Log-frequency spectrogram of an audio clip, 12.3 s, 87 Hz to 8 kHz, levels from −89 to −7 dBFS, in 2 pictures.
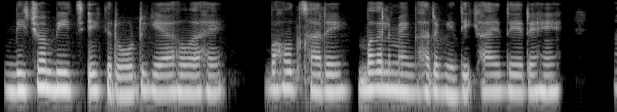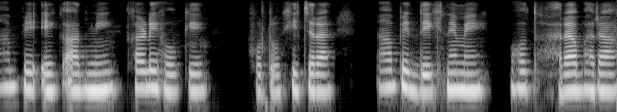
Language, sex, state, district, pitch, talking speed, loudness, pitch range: Hindi, female, Uttar Pradesh, Etah, 205 Hz, 170 wpm, -26 LUFS, 200-215 Hz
